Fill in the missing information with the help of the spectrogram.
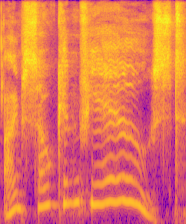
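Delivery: very high, drawn-out mock bewilderment; mock confusion. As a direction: stretch it out in a squeaky, exaggerated puzzlement.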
